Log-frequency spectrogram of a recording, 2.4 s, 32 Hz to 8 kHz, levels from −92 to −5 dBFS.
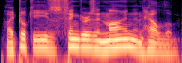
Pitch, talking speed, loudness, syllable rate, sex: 110 Hz, 220 wpm, -15 LUFS, 4.9 syllables/s, male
